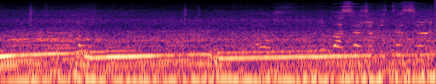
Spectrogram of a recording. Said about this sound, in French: Le passage de vitesse est ultra rapide.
